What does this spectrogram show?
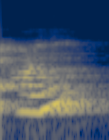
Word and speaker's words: अणु: एक है अणु और एक है अणु, ये तवर्गी नो है और ये तवर्गी नो है। इस नो का उच्चारण दांत से होगा और इस नो का उच्चारण मूर्धा से होगा।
